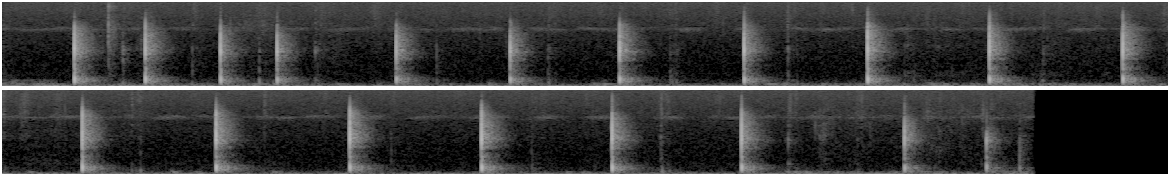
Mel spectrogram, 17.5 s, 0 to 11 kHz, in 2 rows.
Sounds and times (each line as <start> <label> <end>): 0.6 Tennis ball bounce 2.4
3.0 Tennis ball bounce 6.8
7.4 Tennis ball bounce 7.8
8.4 Tennis ball bounce 8.8
9.4 Tennis ball bounce 9.6
10.4 Tennis ball bounce 10.7
11.4 Tennis ball bounce 11.7
12.4 Tennis ball bounce 14.7
15.5 Tennis ball bounce 16.5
